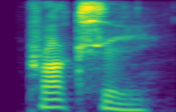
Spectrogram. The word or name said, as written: proxy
